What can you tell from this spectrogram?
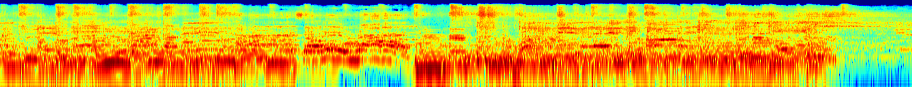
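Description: Live blues-rock band playing: a woman singing over electric guitars, bass guitar and saxophone. The bass drops out briefly around five seconds in, and the song ends about twelve seconds in.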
